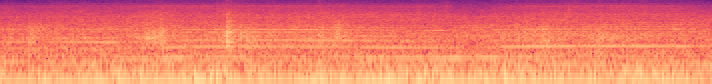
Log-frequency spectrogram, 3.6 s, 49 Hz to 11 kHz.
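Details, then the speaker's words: 2007 Honda Accord, engine running while steering: screeching whining that shifts pitch as wheel turns; power steering pump failing, fluid very low and pump sucking air, hard steering. "here's another way you can tell your power steering there's something wrong with it or the fluid may be low you start hearing that screeching and whining noise when you turn [Music] listen don't sound very good does it"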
